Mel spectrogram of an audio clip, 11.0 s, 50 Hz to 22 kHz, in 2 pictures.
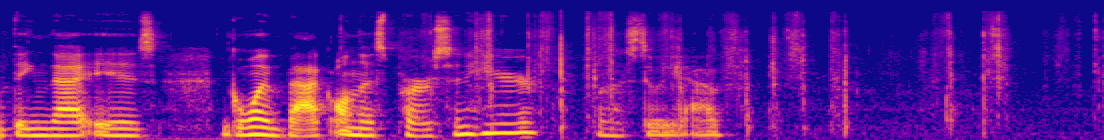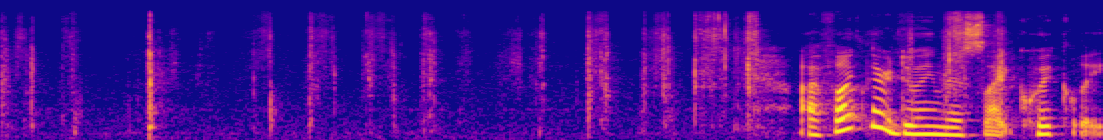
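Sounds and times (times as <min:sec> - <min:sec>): cards being shuffled: 0:02.0 - 0:09.4, 0:10.0 - 0:10.7.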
